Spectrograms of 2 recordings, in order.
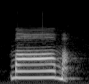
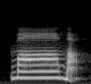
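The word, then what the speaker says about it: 妈妈: syllable ended like this mama in the case of mother it's mama it's first tone then neutral tone mama see the difference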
